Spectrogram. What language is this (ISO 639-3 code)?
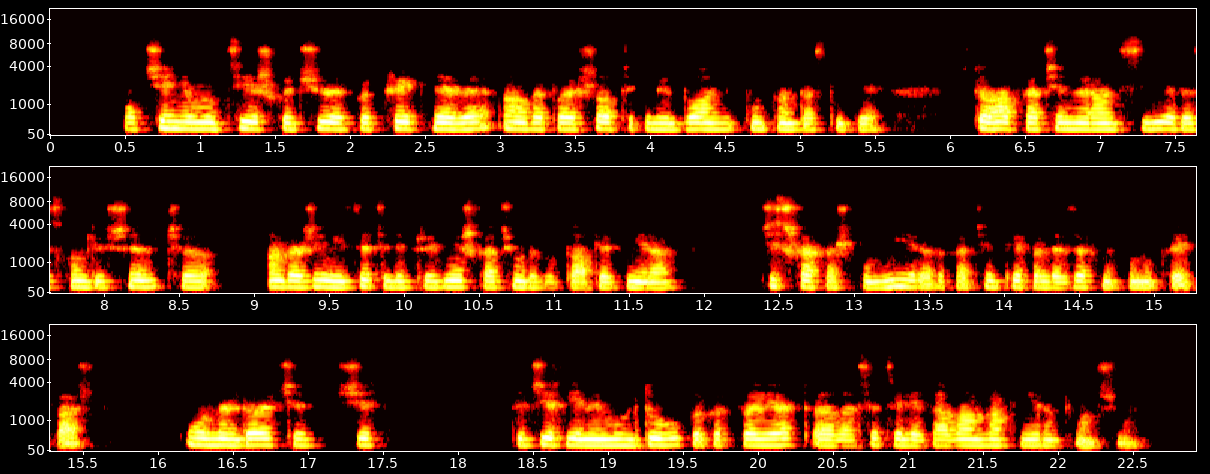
aln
